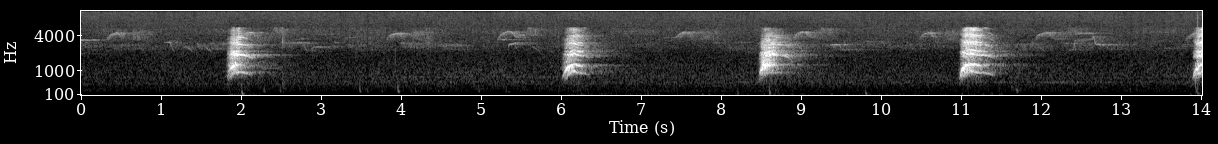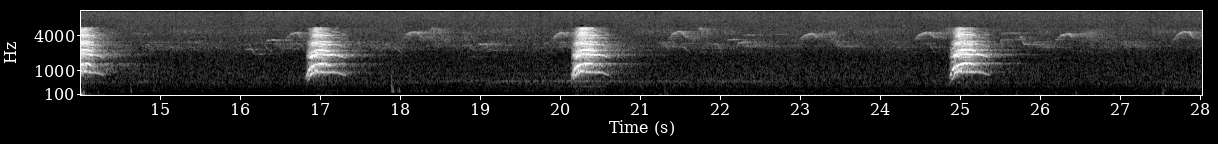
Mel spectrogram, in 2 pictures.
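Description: A crow cawing: single short calls every few seconds, about eight in all, each dropping slightly in pitch at its end, over faint chirping of small birds.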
